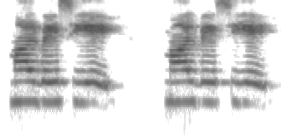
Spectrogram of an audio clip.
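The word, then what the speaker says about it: Malvaceae: right pronunciation of the given word would be malware c a the right pronunciation of the given word displayed on the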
